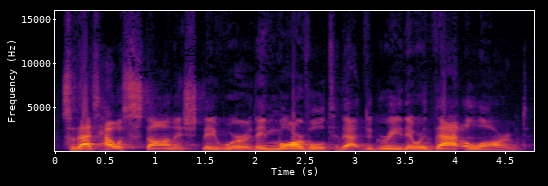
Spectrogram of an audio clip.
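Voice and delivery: loud, emphatic sermon delivery; full-force preaching. Acted. Preacher stressing to the congregation, loud and emphatic. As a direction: drive home how awestruck they were.

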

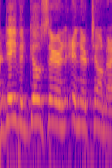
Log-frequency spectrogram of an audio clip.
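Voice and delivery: ordinary talk, nothing marked

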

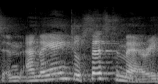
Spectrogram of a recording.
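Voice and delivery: ordinary talk

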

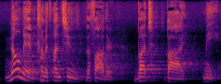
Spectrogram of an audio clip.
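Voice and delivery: slow, pause-laden declaration; measured solemn scripture reading; solemn proclamation. Acted. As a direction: let each phrase land with a long pause. Jesus' words, dramatic pauses.

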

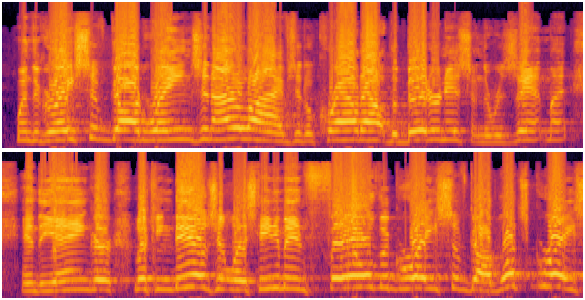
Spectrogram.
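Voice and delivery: loud, high, impassioned preaching; preaching at full force. Acted. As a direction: build the plea to a shouting peak. Preaching climax.

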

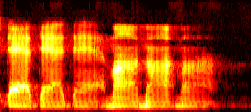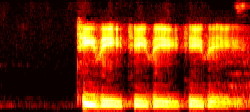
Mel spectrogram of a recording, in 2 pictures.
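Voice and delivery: a hint of a toddler calling out; baby babble. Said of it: "when a little baby says".

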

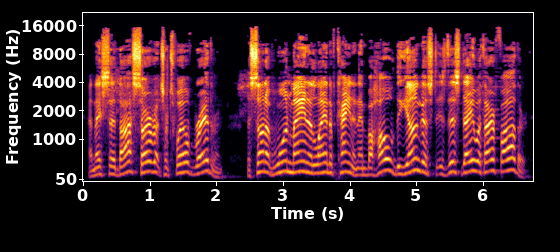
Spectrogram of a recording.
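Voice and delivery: loud, high preached scripture; full-voiced pulpit reading; preaching at full force. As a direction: proclaim it to the back pews.

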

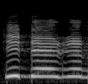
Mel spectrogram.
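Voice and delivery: hammed-up wail, pitched very high; mock wailing. Preacher acts out mourners crying over the dead girl, mock wailing. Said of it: "there's crying and weeping and a big thing going".

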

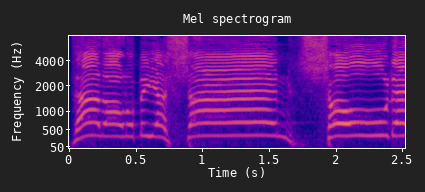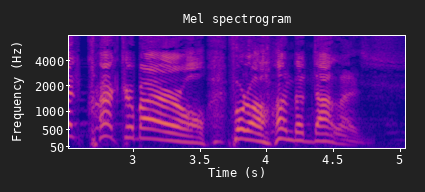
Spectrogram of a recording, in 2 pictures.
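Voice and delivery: preacher crowing his joke to the crowd, loud and slow; hammed-up proclamation. Real, not acted. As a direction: sell the punchline big.

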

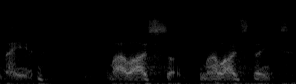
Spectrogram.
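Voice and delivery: breathy mock self-pity, high and unvoiced; mock whining complaint. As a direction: whine it like a sulking sinner. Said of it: "you say".

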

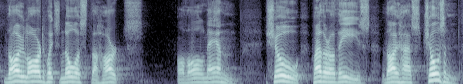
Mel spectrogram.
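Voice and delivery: slow, hushed reading of the prayer; solemn scripture reading. Acted. Preacher reading verse twenty-four to the congregation, slow and reverent. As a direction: read it slowly and gravely, like a prayer.

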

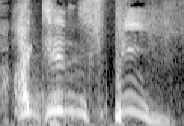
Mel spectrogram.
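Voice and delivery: high, slow, drawn-out whine; whiny protest. Retold or imitated. Insisting to the clerk he never sped, high and whiny. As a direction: stretch it out like a sulky kid. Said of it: "I said".

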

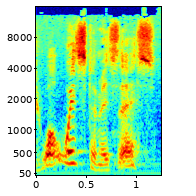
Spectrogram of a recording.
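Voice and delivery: usual speaking voice

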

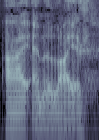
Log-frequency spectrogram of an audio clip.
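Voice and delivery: low, humble confession; sinner confessing. Retold or imitated. Preacher voicing the sinner repeating after the Lord, low and humble. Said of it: "You say".

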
